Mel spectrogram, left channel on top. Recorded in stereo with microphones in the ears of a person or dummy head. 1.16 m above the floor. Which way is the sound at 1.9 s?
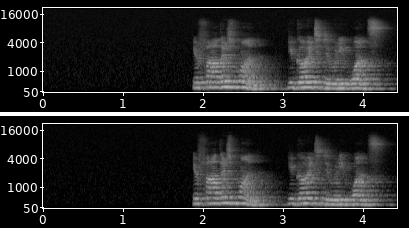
25° right (ahead or behind).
